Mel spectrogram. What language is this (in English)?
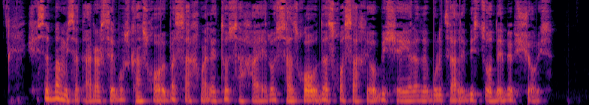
Georgian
